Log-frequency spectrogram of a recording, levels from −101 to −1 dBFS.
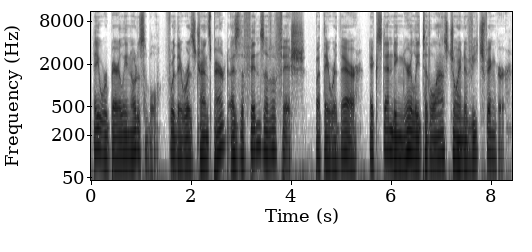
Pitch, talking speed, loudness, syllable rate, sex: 100 Hz, 200 wpm, -17 LUFS, 5.4 syllables/s, male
